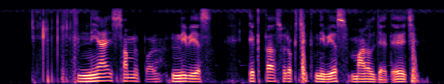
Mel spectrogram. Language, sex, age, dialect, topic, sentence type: Maithili, male, 25-30, Southern/Standard, banking, statement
